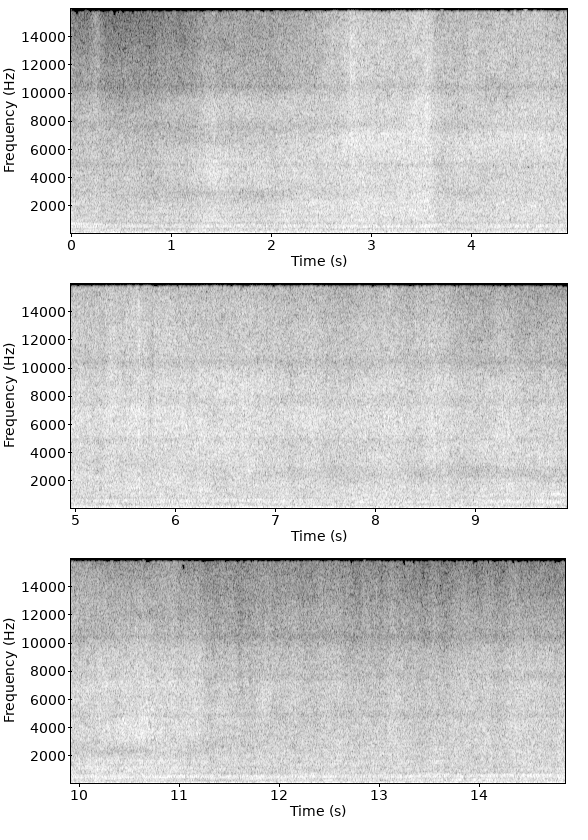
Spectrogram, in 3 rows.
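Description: A pack of dirt late model stock cars racing, their V8 engines running hard together in a loud, steady drone.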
